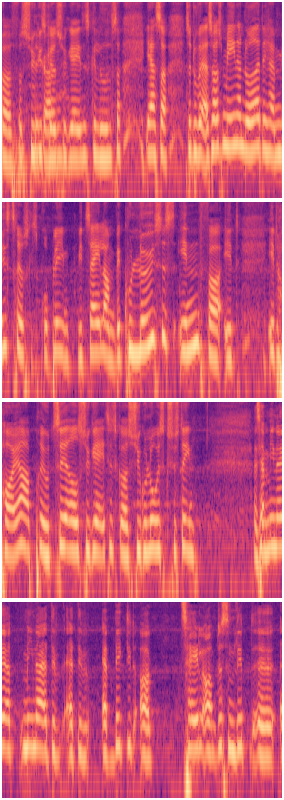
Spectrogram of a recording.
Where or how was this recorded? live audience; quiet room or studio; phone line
live audience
